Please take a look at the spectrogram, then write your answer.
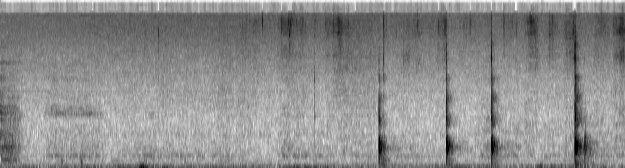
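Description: A knife cuts through a hazelnut and soured cream layer cake, giving four crisp, sharp knocks as it meets the board below, after a quiet stretch of faint rustling.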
